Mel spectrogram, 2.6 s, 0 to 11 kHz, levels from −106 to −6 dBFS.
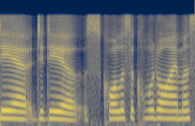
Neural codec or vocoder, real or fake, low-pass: codec, 16 kHz, 0.2 kbps, FocalCodec; fake; 7.2 kHz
